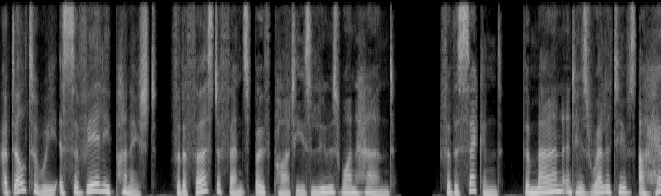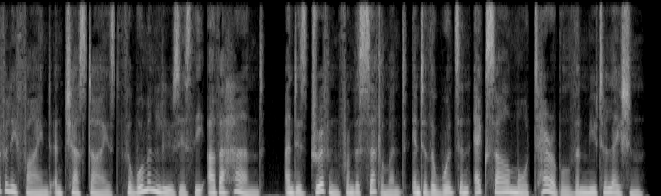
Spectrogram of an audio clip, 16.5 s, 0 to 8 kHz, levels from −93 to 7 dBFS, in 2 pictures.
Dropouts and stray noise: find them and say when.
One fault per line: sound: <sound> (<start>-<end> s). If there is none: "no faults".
no faults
